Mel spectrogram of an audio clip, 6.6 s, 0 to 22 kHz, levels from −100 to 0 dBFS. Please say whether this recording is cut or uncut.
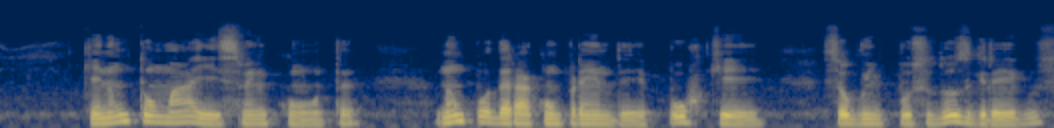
uncut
